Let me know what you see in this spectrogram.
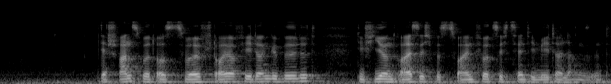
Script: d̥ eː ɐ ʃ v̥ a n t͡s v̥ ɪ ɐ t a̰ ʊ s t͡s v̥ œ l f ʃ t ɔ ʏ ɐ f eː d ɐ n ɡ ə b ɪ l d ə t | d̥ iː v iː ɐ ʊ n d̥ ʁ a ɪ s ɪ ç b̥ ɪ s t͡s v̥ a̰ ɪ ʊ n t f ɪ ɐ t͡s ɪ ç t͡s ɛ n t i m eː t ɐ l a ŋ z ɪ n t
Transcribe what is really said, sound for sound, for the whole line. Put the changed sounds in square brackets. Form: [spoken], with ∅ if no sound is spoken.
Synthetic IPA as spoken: d̥ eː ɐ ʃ v̥ a n t͡s v̥ ɪ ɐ t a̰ ʊ s t͡s v̥ œ l f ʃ t ɔ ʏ ɐ f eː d ɐ n ɡ ə b ɪ l d ə t | d̥ iː [f] iː ɐ ʊ n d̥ ʁ a ɪ s ɪ ç b̥ ɪ s t͡s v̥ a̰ ɪ ʊ n t f ɪ ɐ t͡s ɪ ç t͡s ɛ n t i m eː t ɐ l a ŋ z ɪ n t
